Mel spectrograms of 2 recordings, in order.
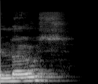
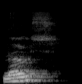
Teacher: In my dialect, we say lous with the back O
